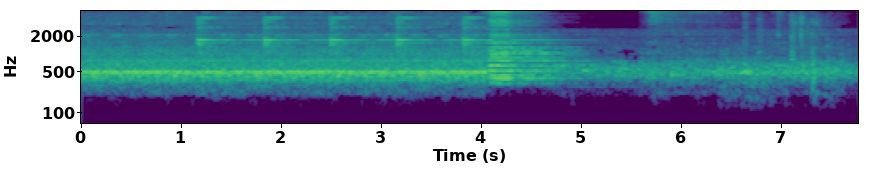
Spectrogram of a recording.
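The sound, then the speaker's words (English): Passenger train number 370 from Chicago rumbles into the St. Joseph–Benton Harbor station on track 2 with steady, regular clacks of wheels over rail joints, then a brief screech as the noise eases and grows quieter. No one speaks. “from Chicago on track 2, train number 370, the Bear Marquette.”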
